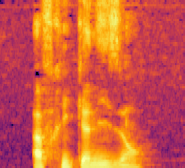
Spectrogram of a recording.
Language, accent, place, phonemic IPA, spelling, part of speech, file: French, France, Lyon, /a.fʁi.ka.ni.zɑ̃/, africanisant, verb, LL-Q150 (fra)-africanisant.wav
- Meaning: present participle of africaniser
